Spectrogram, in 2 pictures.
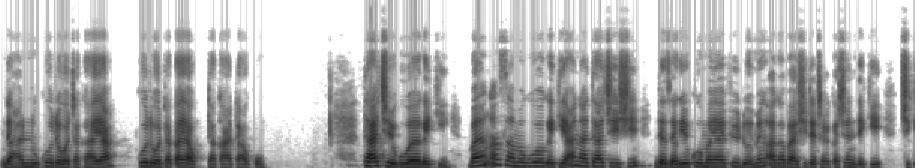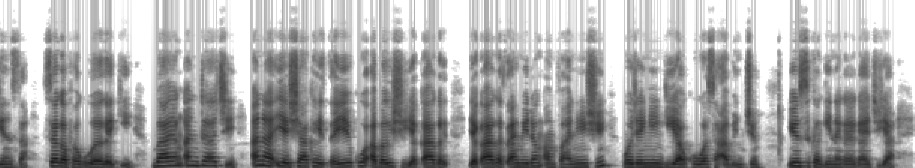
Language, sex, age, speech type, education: Hausa, female, 46-60, spontaneous, tertiary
